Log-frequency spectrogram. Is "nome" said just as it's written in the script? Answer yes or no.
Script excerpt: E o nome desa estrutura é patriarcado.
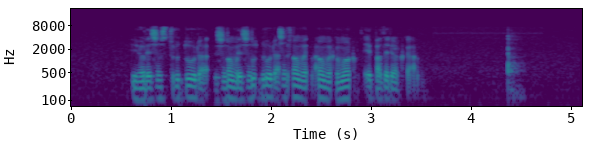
no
